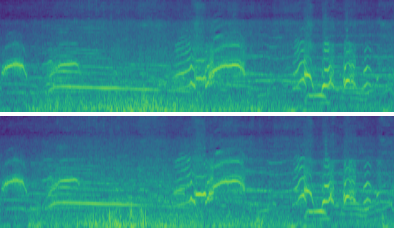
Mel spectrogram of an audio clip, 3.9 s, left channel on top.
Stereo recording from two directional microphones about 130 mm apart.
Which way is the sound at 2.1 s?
20° left (ahead or behind).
